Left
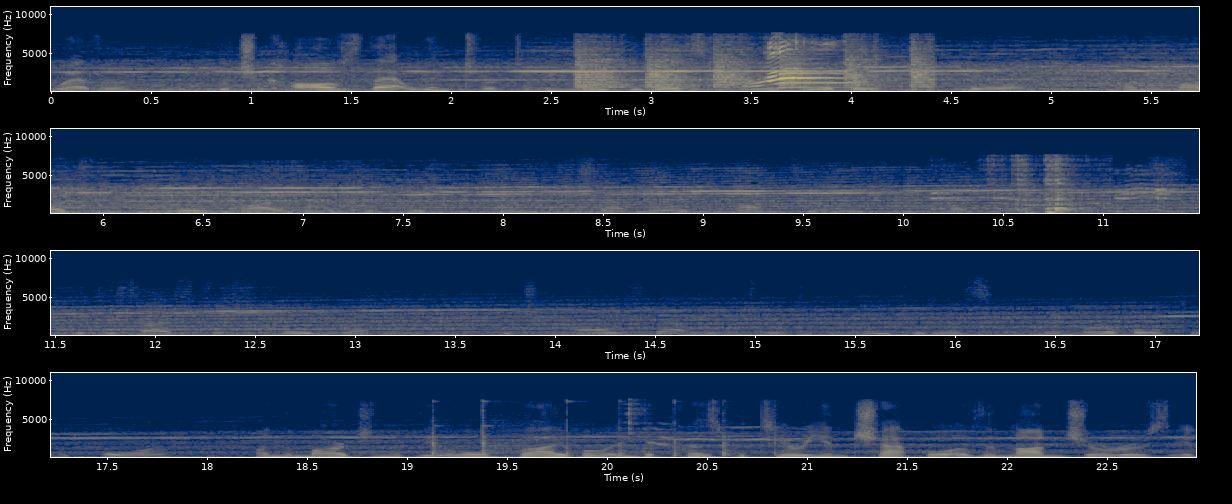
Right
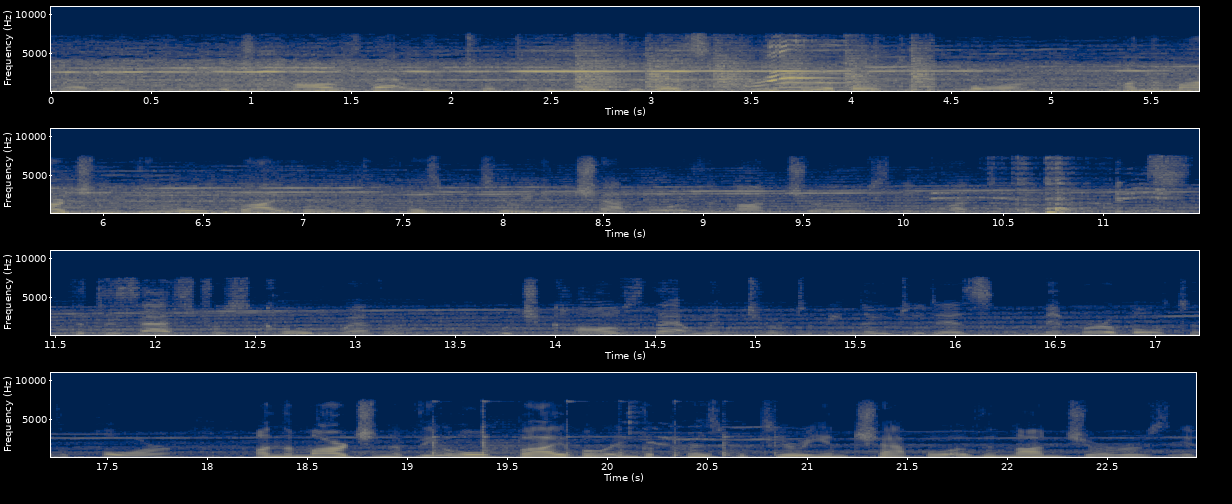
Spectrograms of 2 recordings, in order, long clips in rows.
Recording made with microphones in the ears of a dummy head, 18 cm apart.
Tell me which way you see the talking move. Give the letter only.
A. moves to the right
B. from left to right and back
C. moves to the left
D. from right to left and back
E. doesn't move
B.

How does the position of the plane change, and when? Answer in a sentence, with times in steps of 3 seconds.
You can hear the plane on the right from 0 s, in the centre from 3 s and on the left from 6 s.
